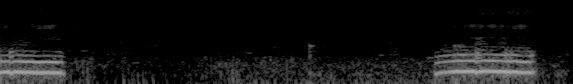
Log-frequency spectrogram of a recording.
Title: Funny Yorkie is snoring.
